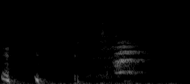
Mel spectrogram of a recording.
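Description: A dog in a home gives two sharp barks followed by a softer bark and a whiny, drawn-out yelp, close and faint, with no talk.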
